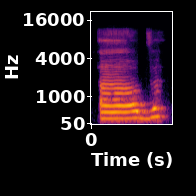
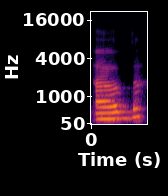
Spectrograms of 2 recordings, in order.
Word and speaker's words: of: Of, the F is pronounced like a V, of.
